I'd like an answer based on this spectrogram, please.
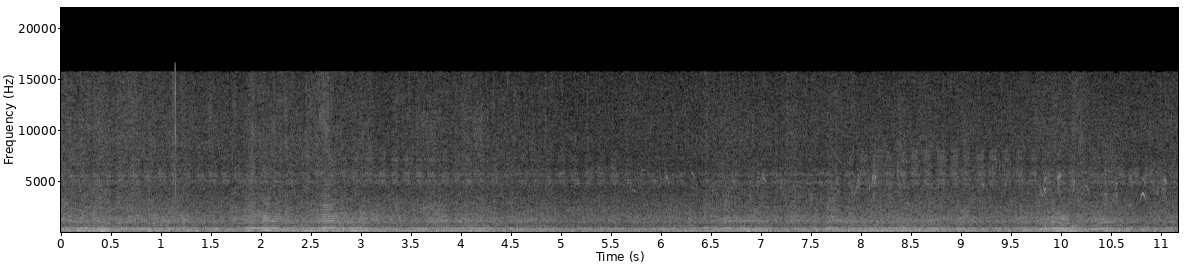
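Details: Bee swarm pouring out of its hive, a dense continuous drone of many wings with overlapping pitch bands that waver up and down, steady level with slight swells, no other sounds apart from faint higher hiss.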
